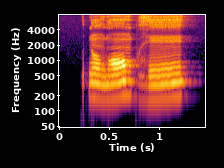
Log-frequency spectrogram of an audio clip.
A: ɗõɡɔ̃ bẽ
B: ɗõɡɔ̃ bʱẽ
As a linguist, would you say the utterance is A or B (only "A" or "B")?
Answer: B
